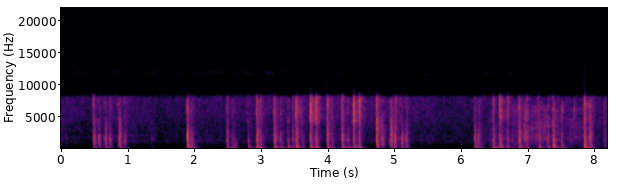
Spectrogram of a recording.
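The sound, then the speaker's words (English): Fingers type on a computer keyboard, producing many sharp key clicks in quick irregular bursts broken by brief pauses. “In case you wonder, I type in A B C D E.”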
